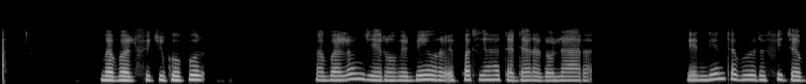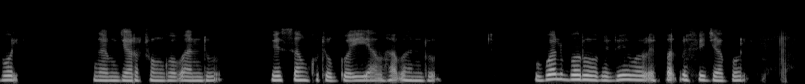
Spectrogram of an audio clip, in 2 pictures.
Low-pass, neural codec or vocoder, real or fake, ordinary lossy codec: 5.4 kHz; codec, 16 kHz, 4 kbps, FunCodec, trained on LibriTTS, 50 frames a second; fake; Opus, 32 kbps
